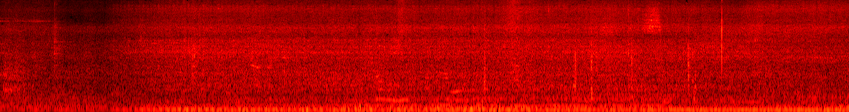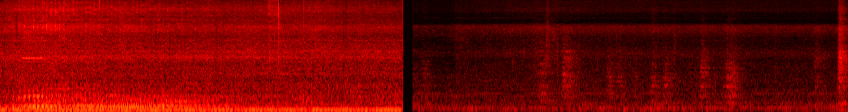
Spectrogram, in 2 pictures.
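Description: Road and engine rumble inside a moving vehicle's cabin, growing louder about a second and a half in, then cutting off suddenly near the end to a quiet room with a few faint clicks.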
